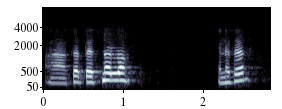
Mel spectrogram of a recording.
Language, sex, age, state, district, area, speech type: Tamil, male, 18-30, Tamil Nadu, Tirunelveli, rural, conversation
